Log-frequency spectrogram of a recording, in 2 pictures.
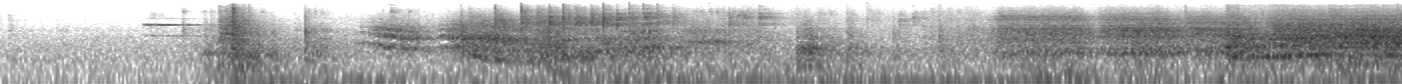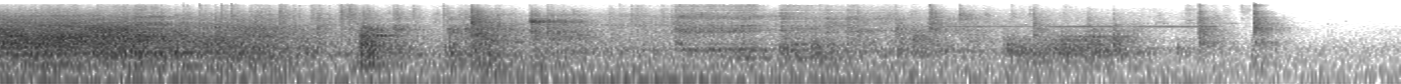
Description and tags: garage door opening - recorded from outside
